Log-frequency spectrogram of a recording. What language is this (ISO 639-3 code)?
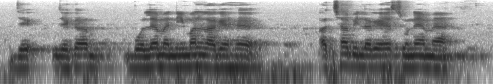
mai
